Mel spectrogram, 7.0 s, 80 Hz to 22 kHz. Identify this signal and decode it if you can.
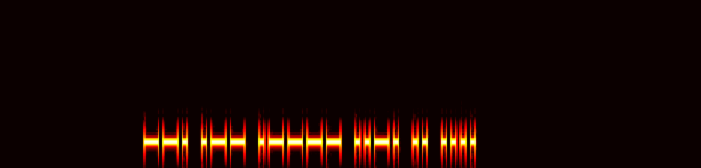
Morse code, heard as a keyed tone, about 25 wpm, 700 Hz. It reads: GW1FIH
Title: DXCC-100 Call Signs - 6 Characters - Repeated 3x - 25wpm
